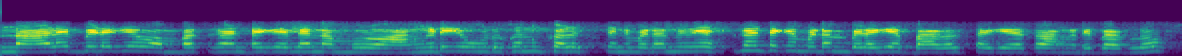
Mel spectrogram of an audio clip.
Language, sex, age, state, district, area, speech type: Kannada, female, 30-45, Karnataka, Chamarajanagar, rural, conversation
